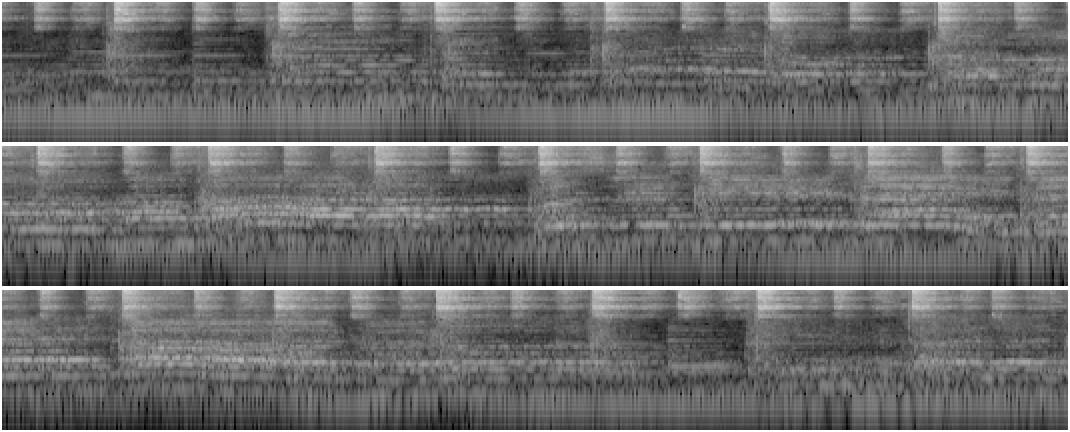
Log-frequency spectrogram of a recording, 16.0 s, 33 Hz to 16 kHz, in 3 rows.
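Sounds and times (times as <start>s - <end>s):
choir singing gospel song: 1.3s - 15.9s.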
